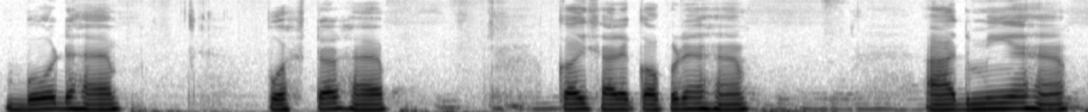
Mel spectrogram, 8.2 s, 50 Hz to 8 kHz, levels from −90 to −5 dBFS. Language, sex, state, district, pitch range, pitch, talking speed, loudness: Hindi, male, Bihar, Patna, 130-145 Hz, 135 Hz, 75 wpm, -11 LUFS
